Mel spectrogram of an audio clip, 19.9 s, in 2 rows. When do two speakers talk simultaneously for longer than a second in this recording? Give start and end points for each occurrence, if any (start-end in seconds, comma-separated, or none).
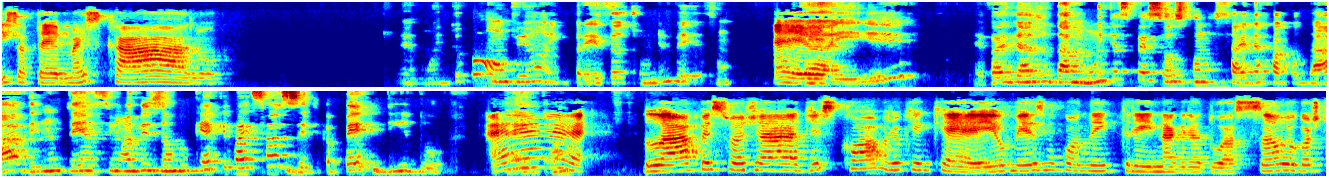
none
